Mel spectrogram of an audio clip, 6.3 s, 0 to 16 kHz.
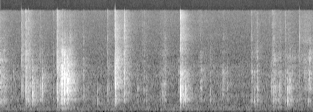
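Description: Plastic clicks and knocks of a Lexus GS300 headlight lens being test-fitted onto its housing by hand: a handful of irregular taps about a second apart, the busiest a little over a second in.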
